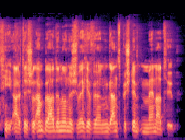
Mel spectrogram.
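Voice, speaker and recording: Deep-voiced, blunt police detective played by a man. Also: little pitch movement, normal speed, natural voice. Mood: disdainful. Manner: matter-of-fact, blunt. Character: matter-of-fact junior police detective, disdainful of lowlife. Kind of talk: 1960s German radio crime drama acting.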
